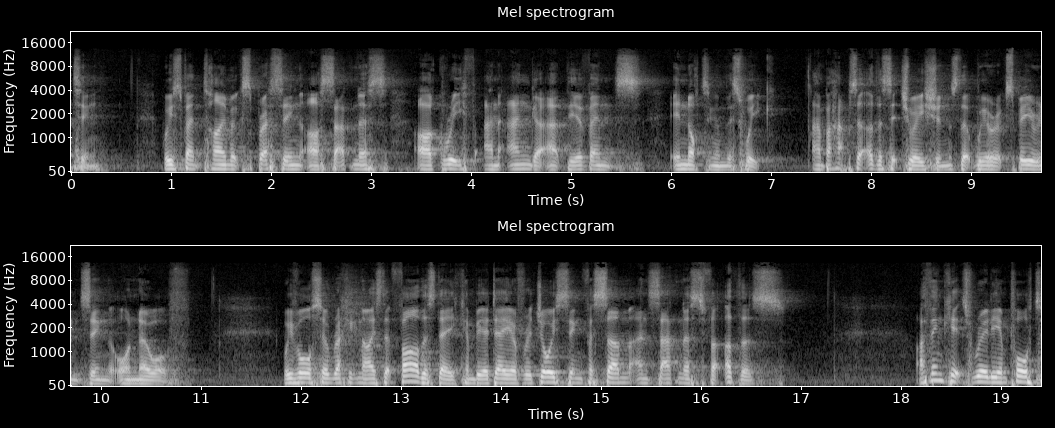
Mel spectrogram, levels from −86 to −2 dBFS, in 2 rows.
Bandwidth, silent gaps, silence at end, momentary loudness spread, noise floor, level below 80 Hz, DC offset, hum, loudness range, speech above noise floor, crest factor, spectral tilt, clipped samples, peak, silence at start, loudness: 13.5 kHz; none; 0 s; 9 LU; -52 dBFS; -48 dBFS; under 0.1%; none; 5 LU; 32 dB; 20 dB; -5.5 dB/octave; under 0.1%; -2 dBFS; 0 s; -21 LUFS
